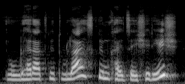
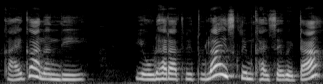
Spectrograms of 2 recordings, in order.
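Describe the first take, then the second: First: Brisk, fast scolding question; stern questioning. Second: Gently lowered, mild questioning; softened voice. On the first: Father confronting son about late-night ice cream, stern and quick. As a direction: fire the question at him sternly. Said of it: "मग मात्र विश्वराजांचा आवाज अगदीच धीमा झाला". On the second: Father gently asking Anandi about ice cream, softened voice. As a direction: ease off and ask her kindly. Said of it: "विश्वराजांचा आवाज अगदीच धीमा झाला". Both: A narrator's reading.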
